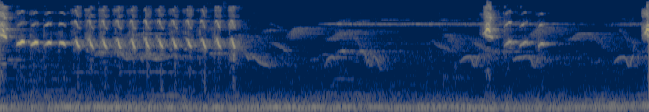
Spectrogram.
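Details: Kolibri ninja sunbird in a training recording: a fast, even trill of about a dozen bright high notes lasting just over a second, then pauses and sharp explosive chips, over a low hum.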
